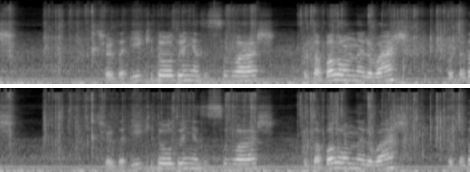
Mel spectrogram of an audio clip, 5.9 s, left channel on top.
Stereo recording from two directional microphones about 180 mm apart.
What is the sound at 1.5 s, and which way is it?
Speech, 15° right (ahead or behind).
